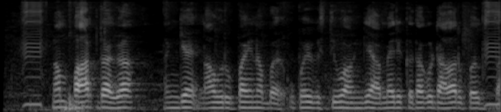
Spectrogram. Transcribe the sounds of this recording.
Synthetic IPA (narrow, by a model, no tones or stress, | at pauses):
nɐmːɐpaːɾt̪ʰd̪aːɡɐ | ɐŋɡe̞naːʋuɾupaːjɐnɐupɐjoːɡist̪iːʋoɦɐŋɡe̞ɐmeːɾikɐd̪aːɡuɖaːlaːɾupɐjoɡist̪ɐ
